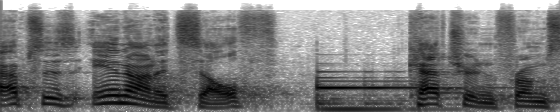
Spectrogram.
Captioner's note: bell rings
